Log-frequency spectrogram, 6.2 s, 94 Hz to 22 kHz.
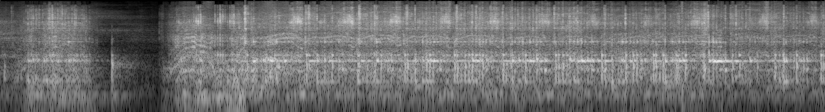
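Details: Fiat 126p (Maluch) engine on 92% denatured alcohol instead of petrol, carburettor drained: short catch then silence, then uneven clattering run at about two or three beats a second that won't hold steady; starts then stalls.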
